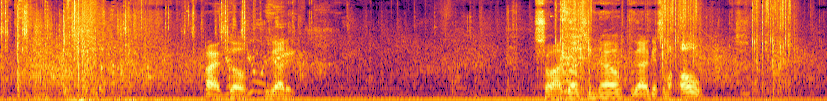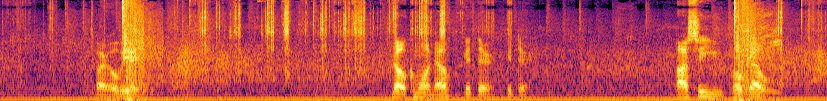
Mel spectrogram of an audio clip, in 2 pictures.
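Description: Gunshots crack in a game.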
